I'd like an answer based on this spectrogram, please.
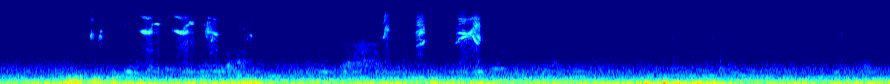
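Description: Caged goldfinch giving a cluster of short, high chirps over about three seconds, over a steady low rumble.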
